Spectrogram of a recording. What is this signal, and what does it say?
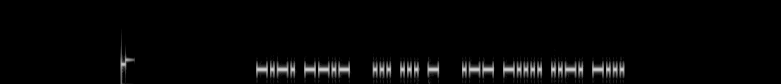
Morse code, heard as a keyed tone, about 34 wpm, 700 Hz. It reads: CQ SST W6FB
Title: K1USN SST QSO Practice - 35wpm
